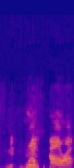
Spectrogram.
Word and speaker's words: Mizunara: I'm going to pronounce it wrong. Mizunara Oak. Yes. Missouri. No, Japanese oak. Japanese oak. Japanese oak. Mizunara oak.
